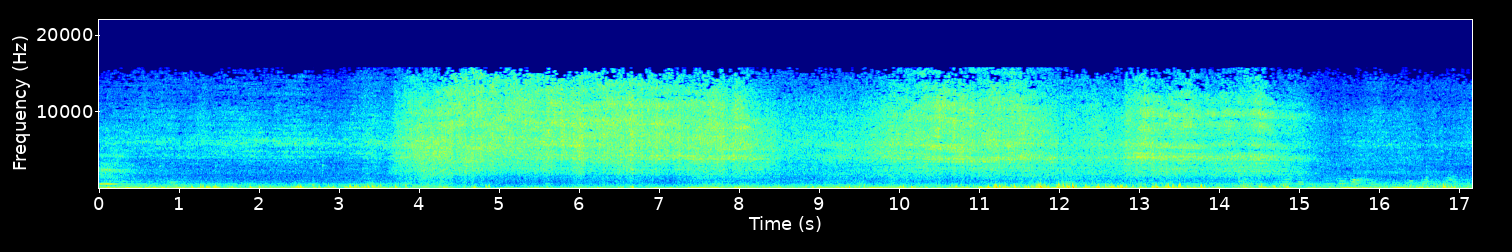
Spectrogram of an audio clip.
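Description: A steam locomotive venting steam from its cylinders as it moves slowly out of the shed: a loud hiss in three long spells, each lasting a few seconds, over a low rumble.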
